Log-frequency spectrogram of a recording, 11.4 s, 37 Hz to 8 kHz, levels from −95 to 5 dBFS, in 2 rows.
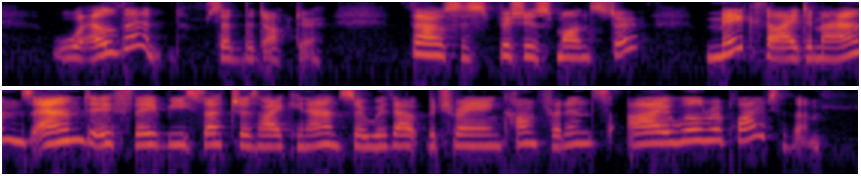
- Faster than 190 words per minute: No, average, 145 wpm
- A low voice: No, very high, 250 Hz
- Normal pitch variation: Yes, average, 3.5 semitones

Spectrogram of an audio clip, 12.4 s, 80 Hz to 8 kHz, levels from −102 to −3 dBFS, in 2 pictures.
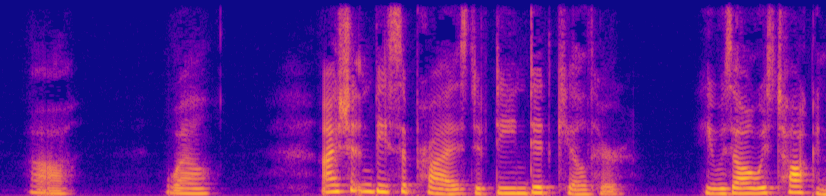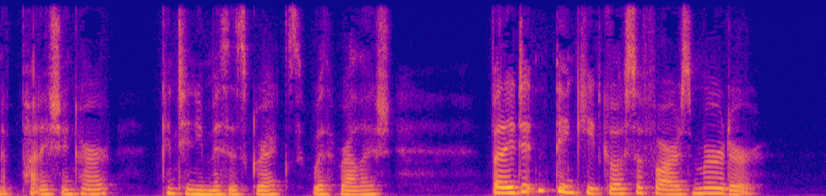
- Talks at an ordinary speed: Yes, average, 165 wpm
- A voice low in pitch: No, high, 195 Hz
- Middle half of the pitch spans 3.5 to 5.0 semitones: Yes, average, 4.2 semitones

